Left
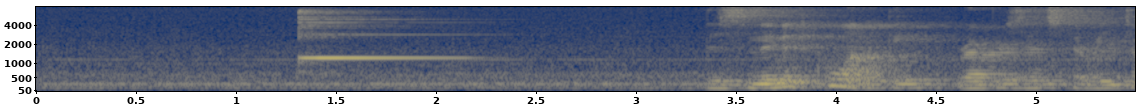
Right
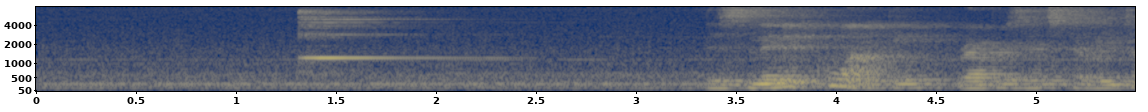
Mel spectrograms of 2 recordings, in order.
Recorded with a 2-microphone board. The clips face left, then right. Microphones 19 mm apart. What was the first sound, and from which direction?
A bell, 30° left (ahead or behind).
